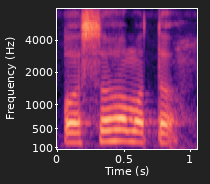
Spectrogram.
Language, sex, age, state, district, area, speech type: Odia, female, 18-30, Odisha, Boudh, rural, read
